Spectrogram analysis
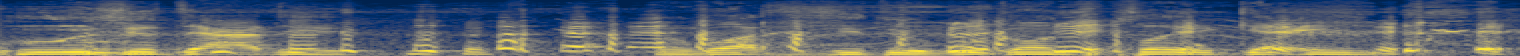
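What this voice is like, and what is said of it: Imitates another person's voice. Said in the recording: “That's Kindergarten Cop. ... Starring Arnold Schwarzenegger. ... That's ... best impression.”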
